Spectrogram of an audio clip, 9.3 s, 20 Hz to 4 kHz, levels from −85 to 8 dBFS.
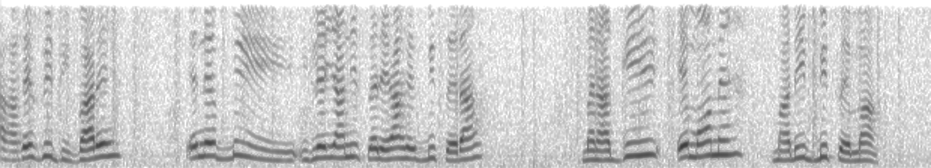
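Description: No technical faults are audible.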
